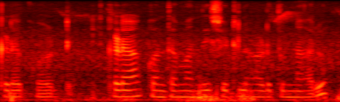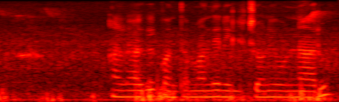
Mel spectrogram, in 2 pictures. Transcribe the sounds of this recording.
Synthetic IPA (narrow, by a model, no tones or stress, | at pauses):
ikːɐɽɐkoʈikːɐɽɐko̞nt̪ɐmɐnd̪iʃiʈːuluaːɽut̪unːaːɾu | ɐlaːɡe̞ːko̞nt̪ɐmɐnd̪inilit͡ʃoːniunːaːɾu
